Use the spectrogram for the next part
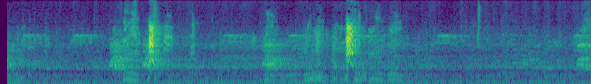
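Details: Mrvica the Doberman at play with Kerry Blue Terrier puppies; a few sharp barks at irregular intervals, two of them loud and bright, separated by quieter stretches with a steady low hum underneath.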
